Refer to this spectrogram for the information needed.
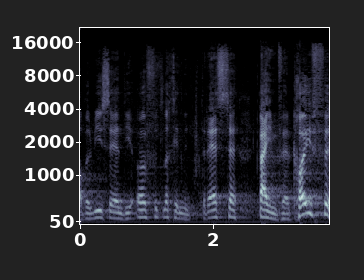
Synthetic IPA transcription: bəɾviːseːəndiːʔœfəntlɪçənɪnt̪əɾɛsə | b̥aɪmfɛɾkʰœʏfə

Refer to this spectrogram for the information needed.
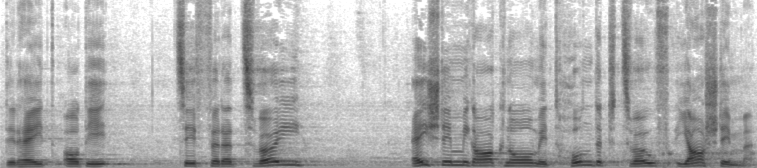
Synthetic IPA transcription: d̥ɪːɾhɛɪtʰod̥̪i | t͡sɪfəɾət͡sʋœʏ | ɛɪʃtɪmːɪɡɑːknɔːmɪthʊnd̪ətt͡svœwfjɑːʃtɪmːə̰

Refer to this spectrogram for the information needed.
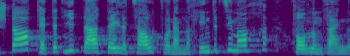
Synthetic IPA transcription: ʃtɑːthɛt̪ːɛdiətaːtɛɪlət͡sɑːltʋonæmləχhɪnd̪əɾt͡simɑχə | fɔlumfæŋlə

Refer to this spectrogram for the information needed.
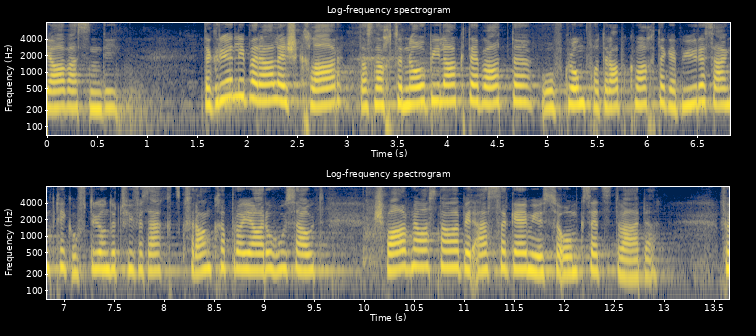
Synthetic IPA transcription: ɑːvæzn̩di | d̥əɡɾyənlibəɾɑːləɪʃkʰlɑːɾd̥ɑsnɑχd̥əɾnɔwbilɑːkd̥ɛbɑtːəuufɡ̥ɾʊntfɔdəɾɑpkmɑχtəɡɛbyːɾəsæŋkχɪɡufd̥ɾyːhʊnd̪ətfyfəzæχt͡skfɾɑŋkχəpɾojɑːɾuɦuːshɑwtʃpɑːɾnɑːsnɑːməbɪɾʔæsɛɾɡeːmyəsəʊmksɛt͡stvæːɾdə | f

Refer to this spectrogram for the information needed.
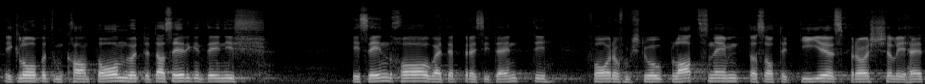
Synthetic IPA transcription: ɪɡloʊbətəmkʰɑnt̪oːnʋød̚ədɑsɪɾɡəndɛniʃ | ɪsɪnχoːʋɛdəpɾɛsidɛnt̪ifoːɾufəmʃtuəwplɑt͡snɪmt̚d̥ɑsod̥itiːəəsb̥ɾœʃəliɦɛt

